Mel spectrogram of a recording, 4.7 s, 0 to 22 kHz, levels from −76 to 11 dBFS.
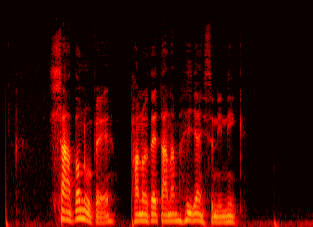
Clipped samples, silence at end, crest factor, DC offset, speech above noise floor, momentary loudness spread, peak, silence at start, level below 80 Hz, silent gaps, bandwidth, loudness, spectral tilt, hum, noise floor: under 0.1%; 0.55 s; 22 dB; under 0.1%; 30 dB; 15 LU; -6 dBFS; 0.1 s; -52 dBFS; none; 16 kHz; -26 LUFS; -5.5 dB/octave; none; -55 dBFS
